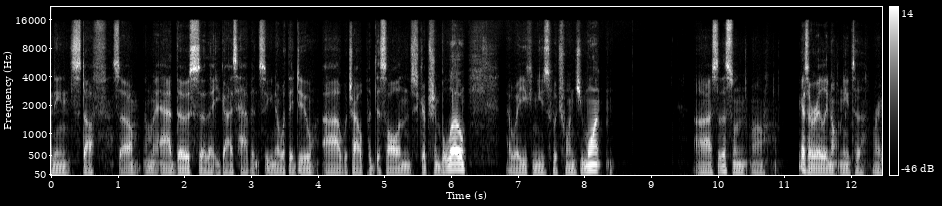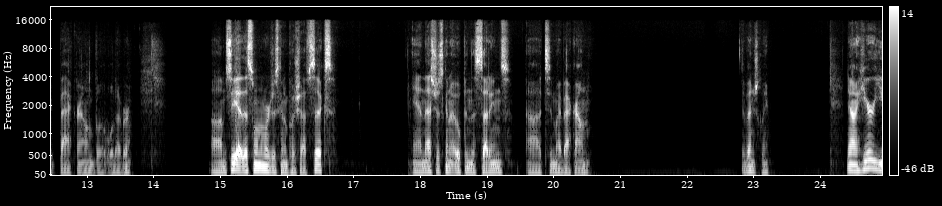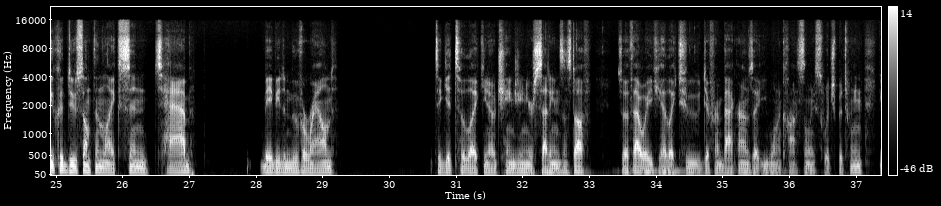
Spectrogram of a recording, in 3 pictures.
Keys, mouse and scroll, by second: 0.3 space, 2.4 ;, 10.2-13.0 typing, 13.7 click, 14.3 click, 15.0 click, 16.5 F6, 26.6 Tab, 27.0 Tab, 33.1 click, 34.0 click, 34.5 click.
